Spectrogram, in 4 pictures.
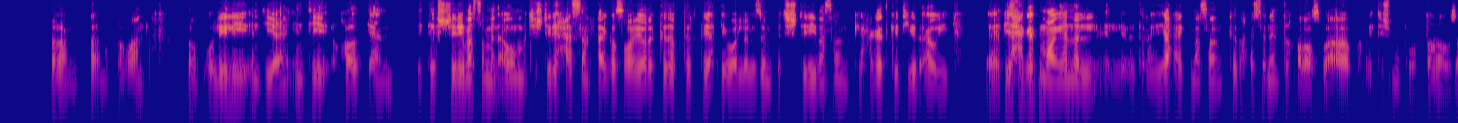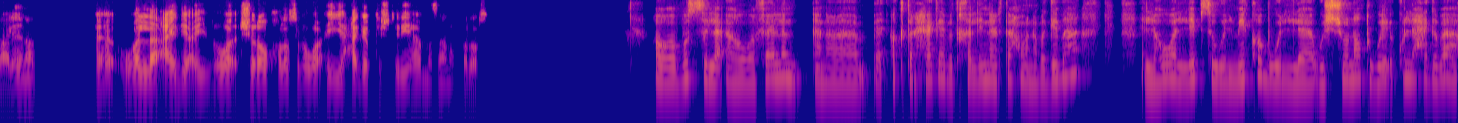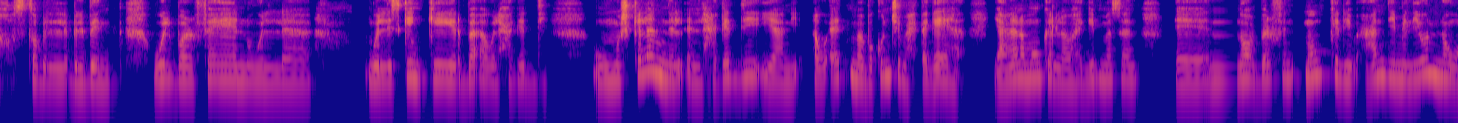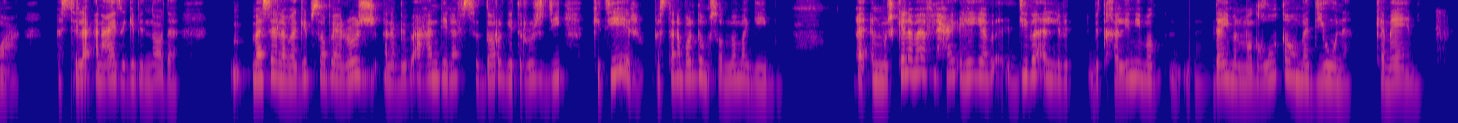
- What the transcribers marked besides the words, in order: unintelligible speech; "مثلًا" said as "حثلًا"; other noise; in English: "والmakeup"; in English: "والskincare"; in English: "perfun perfume"; "نوع" said as "perfun"; tapping
- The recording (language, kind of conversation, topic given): Arabic, advice, الإسراف في الشراء كملجأ للتوتر وتكرار الديون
